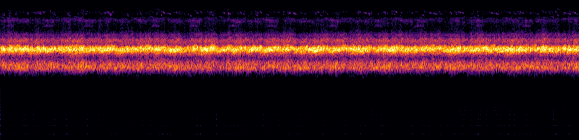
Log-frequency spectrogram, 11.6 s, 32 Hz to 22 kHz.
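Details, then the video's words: Chorus of many frogs at a pasture pond, captured with a Zoom 6 recorder: continuous shrill trilling from countless callers blends into one even, droning texture that never breaks. "Frogs singing"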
